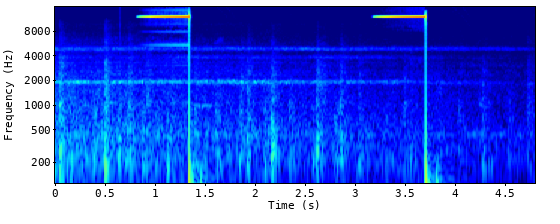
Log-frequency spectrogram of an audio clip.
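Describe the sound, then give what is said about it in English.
A train rumbles steadily along the rails with a faint high whine, as two heavy swelling thumps roll past about two seconds apart, fairly loud, with no voices. “Misha is sitting on the train and the person next to him disappears.”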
